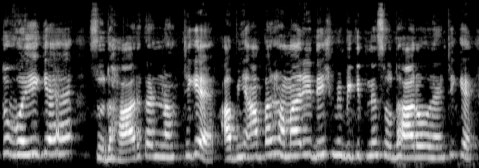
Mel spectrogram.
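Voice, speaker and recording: A woman with a high voice explains vocabulary in a relaxed, chatty teaching style. She keeps checking in with her listeners as she goes. A faint hum of background noise sits under her voice. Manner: repeats "ठीक है" constantly, explains slowly with everyday examples. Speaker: English teacher. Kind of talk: casual classroom-style vocabulary lesson.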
